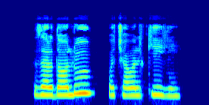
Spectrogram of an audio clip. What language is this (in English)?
Pashto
